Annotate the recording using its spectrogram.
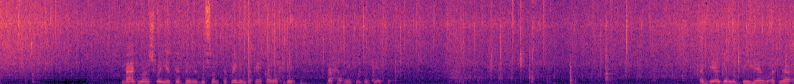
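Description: A spoon scrapes and stirs in a frying pan.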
